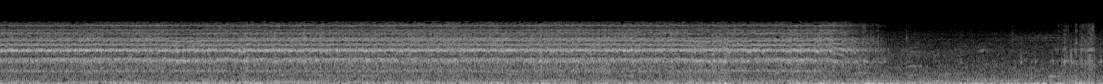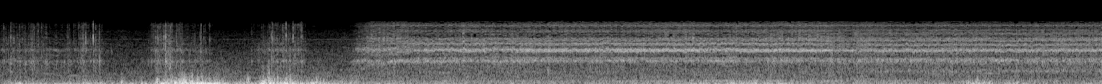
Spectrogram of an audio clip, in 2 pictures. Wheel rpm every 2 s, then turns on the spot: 160, 160, 160, 160, 40, 20, 20, 90, 160, 160, 160.
10-14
